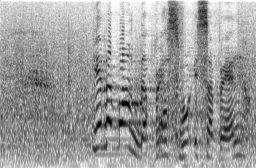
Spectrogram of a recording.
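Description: A young woman speaks angrily and loudly.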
